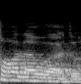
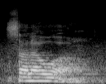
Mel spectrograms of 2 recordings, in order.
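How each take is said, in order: First: The first s is thick, tongue root raised. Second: The first s is thin, tongue root lowered. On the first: It is the proper word used in the prayer. The speaker calls it right. "sepatutnya kita baca" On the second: It sounds like the name of an ordinary person. The speaker calls it wrong. "Salawat tu kawan kita tu"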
